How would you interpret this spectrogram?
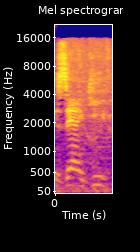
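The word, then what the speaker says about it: Zangief: and I learned today his name's pronounced Zang I've been calling him zangi for 30 years all right Jamie semi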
